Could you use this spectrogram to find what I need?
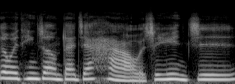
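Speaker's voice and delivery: gentle, light, sugary, sweet speaking voice. A speaker demonstrates how she sounded in her early thirties; her younger sweet voice. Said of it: "我示范一下我年轻的时候讲话的腔调".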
